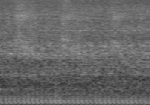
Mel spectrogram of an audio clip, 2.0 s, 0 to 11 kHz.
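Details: LFX V6 swapped into a 2011 LLT car, first start: sharp even puffing about twelve a second at the front of the idling engine, exhaust leaking from unconnected manifold pipes.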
